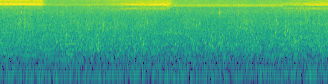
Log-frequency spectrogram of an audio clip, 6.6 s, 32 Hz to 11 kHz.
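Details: Crickets singing on a sand hill by the sea at Altja in August 2022, recorded with LOM Uši Pro microphones and a MixPreIII recorder; a thin, steady very high trill shifts in strength near one and three seconds over a broad hiss of quiet, chaotic sea waves.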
